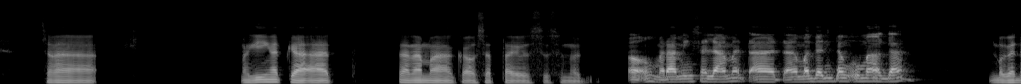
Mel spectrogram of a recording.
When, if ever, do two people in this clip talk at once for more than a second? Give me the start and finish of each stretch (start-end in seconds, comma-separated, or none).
none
